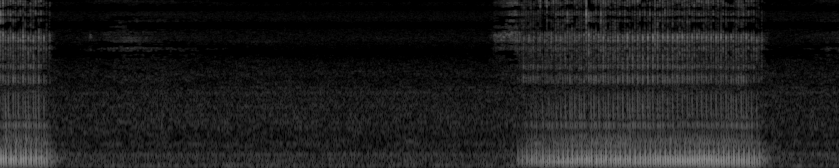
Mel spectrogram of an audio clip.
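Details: Loud snoring sound from an eight-month-old female dog sleeping near a safety barrier: long, loud, rumbling snores separated by quiet breathing out; ordinary snoring.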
